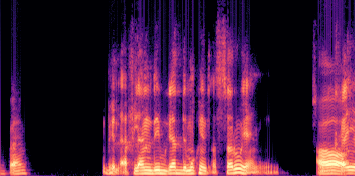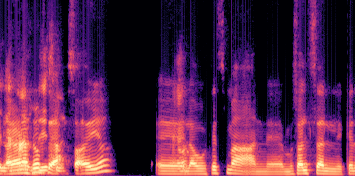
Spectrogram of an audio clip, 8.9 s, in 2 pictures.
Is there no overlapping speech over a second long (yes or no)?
no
